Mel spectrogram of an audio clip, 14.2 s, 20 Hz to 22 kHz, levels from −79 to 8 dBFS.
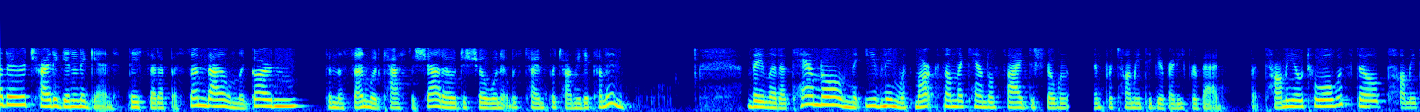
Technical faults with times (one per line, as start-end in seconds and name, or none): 10.42-10.49 burst of packet loss
10.59-10.68 short concealed packet loss
10.68-10.96 long network dropout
